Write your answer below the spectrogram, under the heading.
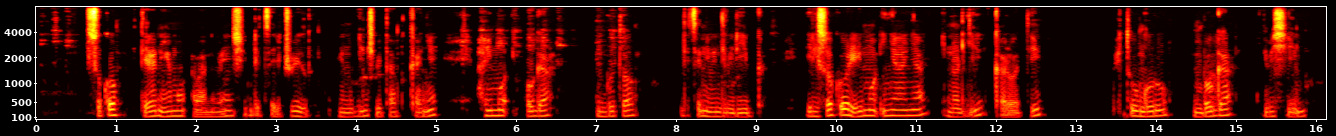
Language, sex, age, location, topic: Kinyarwanda, male, 25-35, Kigali, finance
